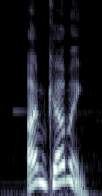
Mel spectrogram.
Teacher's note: Voice falls signals completion. Certainty.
